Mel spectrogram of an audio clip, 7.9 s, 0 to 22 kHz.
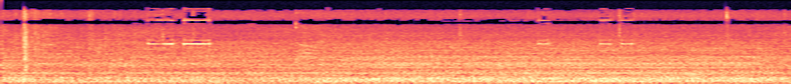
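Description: Case IH Steiger 550 tractor running steadily under load, heard from inside its cab as a low drone, while it pulls an 80 ft Flexi-Coil air seeder that is sowing. Short high beeps from the cab monitor sound twice about a second and a half in, and three more times around five to six seconds in.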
